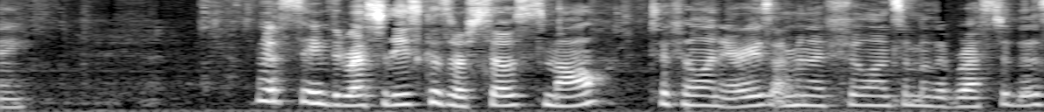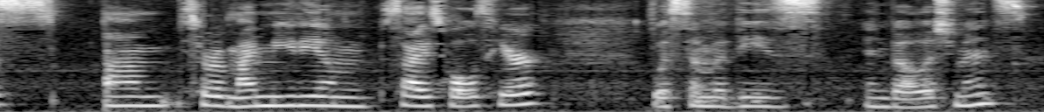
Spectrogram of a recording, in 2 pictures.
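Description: A chatty woman in her late thirties walks through a craft project at her table, tossing in giggly, self-deprecating asides. Her voice has a gravelly edge, and faint room noise hums in the background. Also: mid-range voice, darkish tone. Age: late 30s. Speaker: craft store demonstrator. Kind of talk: live craft demonstration. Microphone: overhead camera above table.

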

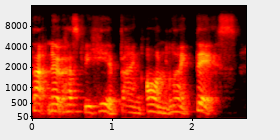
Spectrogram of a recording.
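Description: A woman's voice: medium pitch, a little slow, pushed and bright. A young woman hosting a podcast, chatty, with many ums and asks for agreement. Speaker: podcast host. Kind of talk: casual interview chat. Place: small home studio. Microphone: studio condenser mic. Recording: roomy echo.

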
